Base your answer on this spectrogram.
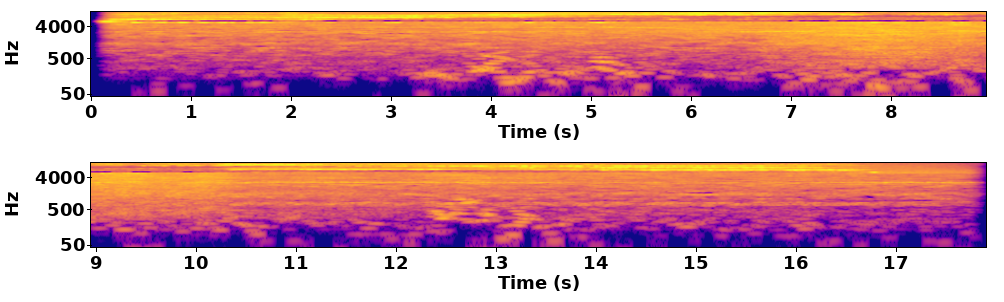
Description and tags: Long spacey metallic processed breath sound with active spectral envelope.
